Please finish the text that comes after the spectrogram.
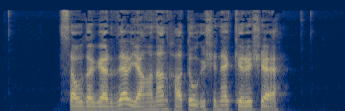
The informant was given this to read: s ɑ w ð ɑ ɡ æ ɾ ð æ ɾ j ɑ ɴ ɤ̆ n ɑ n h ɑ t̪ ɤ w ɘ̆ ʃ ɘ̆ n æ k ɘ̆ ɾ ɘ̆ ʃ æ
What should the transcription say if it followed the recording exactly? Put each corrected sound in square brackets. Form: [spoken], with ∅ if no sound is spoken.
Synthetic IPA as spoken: s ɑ w ð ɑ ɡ æ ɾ ð æ ɾ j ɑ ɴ ɤ̆ n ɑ n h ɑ t̪ ɤ w ɘ̆ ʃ ɘ̆ n æ k ɘ̆ ɾ ɘ̆ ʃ æ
